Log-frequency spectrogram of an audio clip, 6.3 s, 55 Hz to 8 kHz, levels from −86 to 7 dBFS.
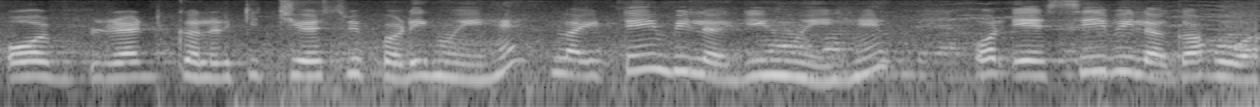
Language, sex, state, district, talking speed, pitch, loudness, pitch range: Hindi, female, Punjab, Pathankot, 180 wpm, 235 Hz, -15 LUFS, 220-250 Hz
